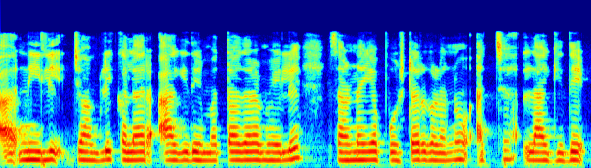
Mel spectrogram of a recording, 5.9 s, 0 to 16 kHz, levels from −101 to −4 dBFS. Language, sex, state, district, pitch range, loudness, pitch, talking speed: Kannada, female, Karnataka, Koppal, 175-185 Hz, -16 LUFS, 180 Hz, 120 wpm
